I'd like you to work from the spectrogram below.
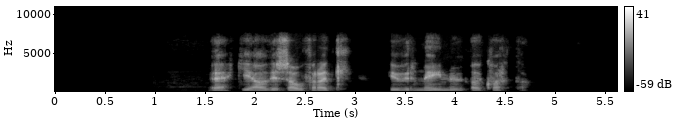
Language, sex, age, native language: Icelandic, male, 20-29, Icelandic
